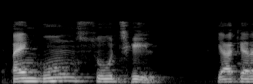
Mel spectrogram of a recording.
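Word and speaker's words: Pangong Tso: और अगला हमारा आज का टॉपिक है वो है पैंगोंग सो झील। क्या कह रहा है इसके बारे में देखिए। पैंगोंग, इसको तसो नहीं कहेंगे, ये 30 में साइलेंट होता है।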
